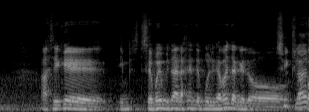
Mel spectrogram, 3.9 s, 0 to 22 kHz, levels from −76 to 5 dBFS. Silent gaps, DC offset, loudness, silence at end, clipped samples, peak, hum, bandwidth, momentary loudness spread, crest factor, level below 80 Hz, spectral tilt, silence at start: none; under 0.1%; -29 LUFS; 0 s; under 0.1%; -12 dBFS; none; 14 kHz; 13 LU; 18 dB; -60 dBFS; -6 dB/octave; 0 s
